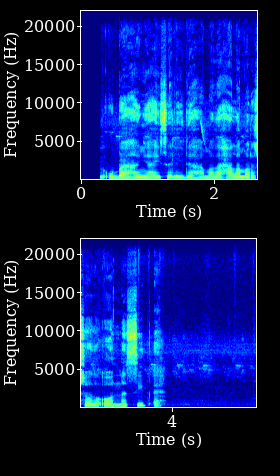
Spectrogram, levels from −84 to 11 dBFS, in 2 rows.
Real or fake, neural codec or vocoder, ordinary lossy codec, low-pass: real; none; none; none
